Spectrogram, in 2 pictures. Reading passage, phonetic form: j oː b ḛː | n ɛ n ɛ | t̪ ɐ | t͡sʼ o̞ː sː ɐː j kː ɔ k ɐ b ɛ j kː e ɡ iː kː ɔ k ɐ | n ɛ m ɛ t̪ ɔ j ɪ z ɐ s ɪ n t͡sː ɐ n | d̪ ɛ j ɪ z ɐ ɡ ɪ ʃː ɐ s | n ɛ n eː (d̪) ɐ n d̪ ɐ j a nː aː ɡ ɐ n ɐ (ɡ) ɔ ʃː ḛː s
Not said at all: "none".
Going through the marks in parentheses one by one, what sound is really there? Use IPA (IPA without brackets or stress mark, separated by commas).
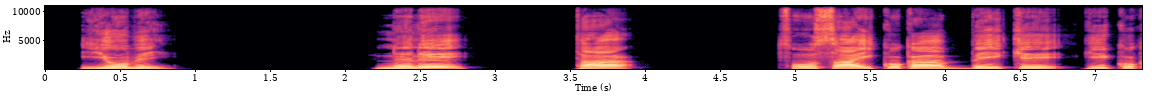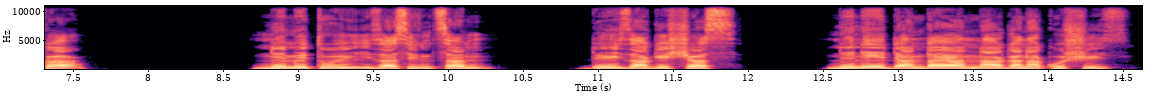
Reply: d̪, k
